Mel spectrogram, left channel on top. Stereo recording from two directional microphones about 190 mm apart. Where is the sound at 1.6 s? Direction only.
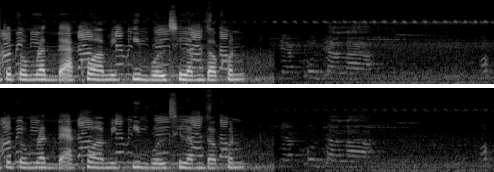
25° left (ahead or behind).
